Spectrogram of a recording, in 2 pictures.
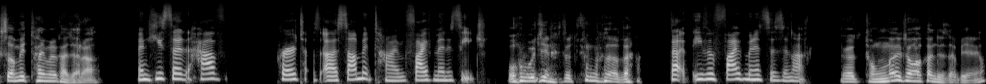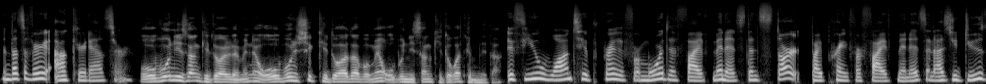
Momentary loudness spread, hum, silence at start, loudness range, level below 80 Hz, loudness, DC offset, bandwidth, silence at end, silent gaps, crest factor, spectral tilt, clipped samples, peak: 8 LU; none; 0 s; 1 LU; -58 dBFS; -19 LUFS; under 0.1%; 17 kHz; 0 s; 1.04-1.36 s, 2.30-2.73 s, 6.44-6.69 s, 8.23-8.38 s; 18 dB; -6.5 dB/octave; under 0.1%; 0 dBFS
